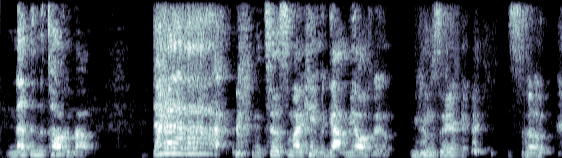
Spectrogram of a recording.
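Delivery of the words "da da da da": loud, high da da da for punches; mock fight noises. Telling how he fought the kid, loud mock punch sounds. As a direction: hammer out the blows as sounds.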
